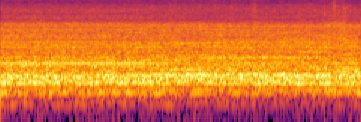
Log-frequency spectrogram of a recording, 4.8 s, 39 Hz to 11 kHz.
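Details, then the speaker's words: WoodGun E100 gasification wood boiler in operation mode at 400° stack temperature, recorded at the back by the draft fan: a quiet, steady airy hum with no rattle or wobble. The draft fan is running normally. "can you guys hear it this is the back and by the fan can you hear that very quiet"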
